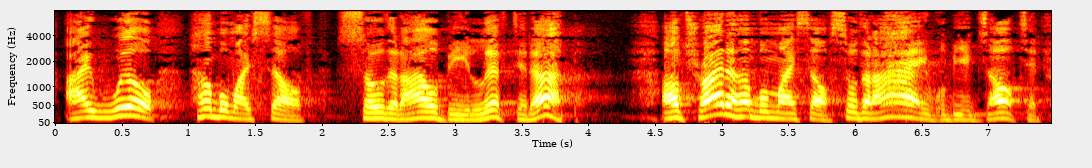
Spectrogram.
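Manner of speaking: hint of eager, self-serving resolve; self-seeking believer. A believer vowing humility to be lifted up, mock earnest.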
